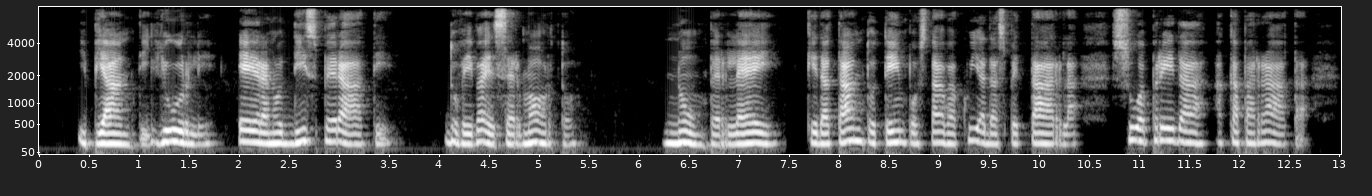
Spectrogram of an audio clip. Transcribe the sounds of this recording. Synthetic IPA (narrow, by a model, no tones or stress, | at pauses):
ipjant̪ḭʎurli | ɛːɾanod̪ispeɾaːt̪ḭ | d̪oveːvaɛsːermɔrt̪o | nomperlɛj | k̟ed̪at̪ant̪ot̪ɛmpost̪aːvakwiad̪aspet̪ːarlasuːapɾɛːd̪aːkːaparːaːt̪a̰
